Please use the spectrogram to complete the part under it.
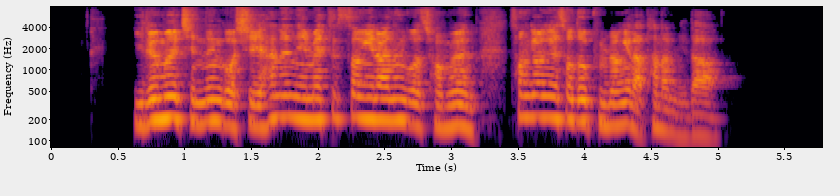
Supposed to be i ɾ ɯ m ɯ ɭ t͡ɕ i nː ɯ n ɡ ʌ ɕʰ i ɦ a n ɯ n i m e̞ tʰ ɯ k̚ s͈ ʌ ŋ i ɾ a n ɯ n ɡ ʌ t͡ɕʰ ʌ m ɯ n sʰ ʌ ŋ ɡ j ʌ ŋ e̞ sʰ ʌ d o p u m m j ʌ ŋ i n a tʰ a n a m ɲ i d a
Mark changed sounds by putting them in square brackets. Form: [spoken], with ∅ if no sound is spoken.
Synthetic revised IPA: i ɾ ɯ m ɯ ɭ t͡ɕ i nː ɯ n ɡ ʌ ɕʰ i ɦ a n ɯ [ɲ] i m e̞ tʰ ɯ k̚ s͈ ʌ ŋ i ɾ a n ɯ n ɡ ʌ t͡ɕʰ ʌ m ɯ n sʰ ʌ ŋ ɡ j ʌ ŋ e̞ sʰ ʌ d o p u m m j ʌ ŋ i n a tʰ a n a m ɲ i d a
